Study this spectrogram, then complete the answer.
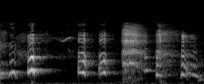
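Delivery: loud high laugh; real awkward laughter. Real, not acted. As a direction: laugh through embarrassment. Laughs after admitting crying.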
